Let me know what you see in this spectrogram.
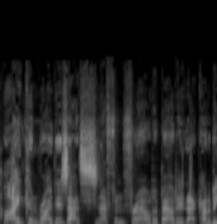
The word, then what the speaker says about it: Schadenfreude: Schnaffenfreude. The German Schadenfreude. – Yeah.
